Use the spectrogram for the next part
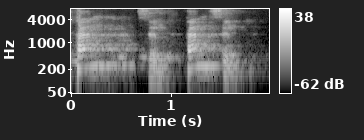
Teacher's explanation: The stress is on first syllable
